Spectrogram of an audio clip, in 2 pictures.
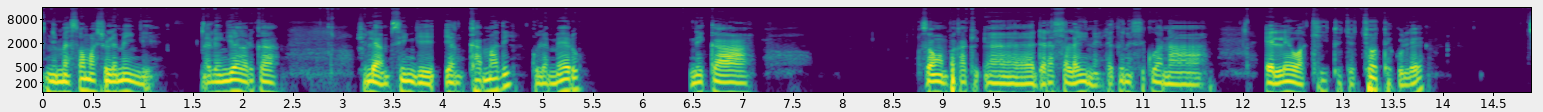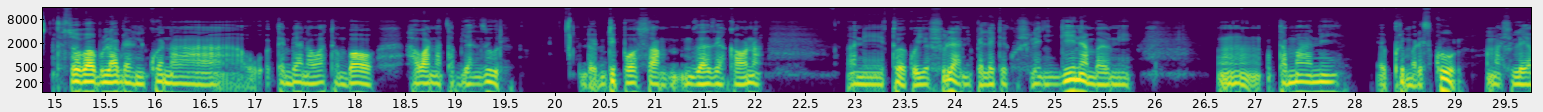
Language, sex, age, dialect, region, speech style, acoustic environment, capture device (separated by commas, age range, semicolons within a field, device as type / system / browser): Swahili, male, 25-34, Kenya - Nairobi Sheng-influenced, Kenya, focused; happy; relaxed, nature, mobile / Linux / Chrome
